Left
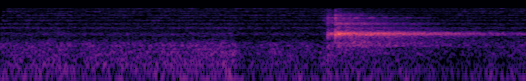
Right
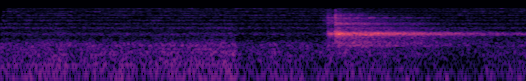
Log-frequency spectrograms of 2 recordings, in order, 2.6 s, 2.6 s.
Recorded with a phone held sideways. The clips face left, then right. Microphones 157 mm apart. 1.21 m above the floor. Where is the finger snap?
80° left, 3 m.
